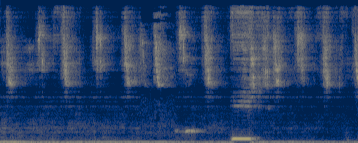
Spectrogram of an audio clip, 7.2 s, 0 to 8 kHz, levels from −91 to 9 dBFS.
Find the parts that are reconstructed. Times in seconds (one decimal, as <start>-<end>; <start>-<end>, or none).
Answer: 0.0-2.8; 3.5-7.2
